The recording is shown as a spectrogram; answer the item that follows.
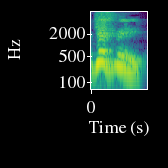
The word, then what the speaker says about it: Djismie: He is Erik Van Djismie, and the D is silent.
